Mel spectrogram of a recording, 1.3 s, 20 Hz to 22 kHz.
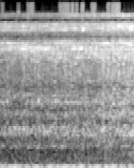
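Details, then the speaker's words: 1977 Ford F-250 Highboy V8 just after new wiring connectors were fitted: deep, steady burble with an even rhythm, no stumbles or misses; running fine at normal idle. "They're all right there. They're working. She's running fine."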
